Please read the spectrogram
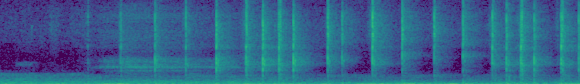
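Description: A quick run of light, irregular clicks, several a second, beginning about a second in.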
